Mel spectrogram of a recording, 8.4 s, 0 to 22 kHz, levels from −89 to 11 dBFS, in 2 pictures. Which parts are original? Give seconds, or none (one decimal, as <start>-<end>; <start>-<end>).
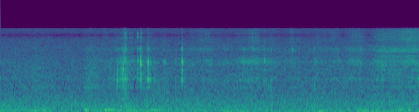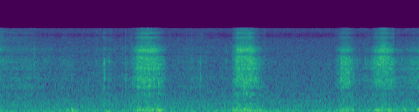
0.0-8.4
